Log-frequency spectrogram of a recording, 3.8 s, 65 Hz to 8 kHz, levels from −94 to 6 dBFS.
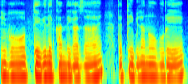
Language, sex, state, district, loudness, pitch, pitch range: Chakma, male, Tripura, Unakoti, -15 LUFS, 105 Hz, 100-105 Hz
